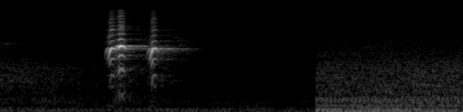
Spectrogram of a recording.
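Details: A female canary calling to attract a male gives two quick, high chirps in close succession, followed by a soft background hum.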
